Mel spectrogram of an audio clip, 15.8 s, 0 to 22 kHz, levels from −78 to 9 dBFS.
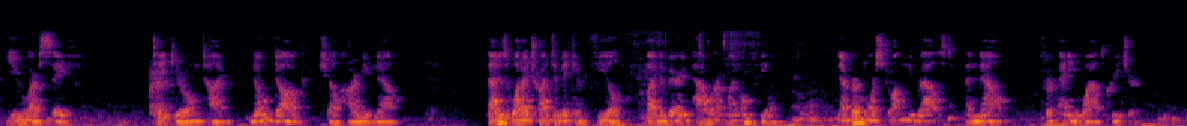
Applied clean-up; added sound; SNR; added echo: classical method WPE with log-MMSE.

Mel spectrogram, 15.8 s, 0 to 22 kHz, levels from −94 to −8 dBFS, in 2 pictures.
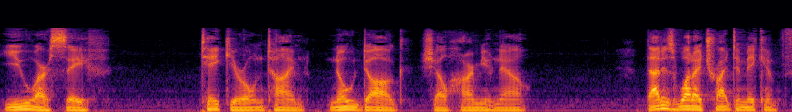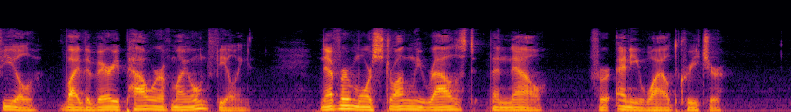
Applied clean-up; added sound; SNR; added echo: none; none; none; none.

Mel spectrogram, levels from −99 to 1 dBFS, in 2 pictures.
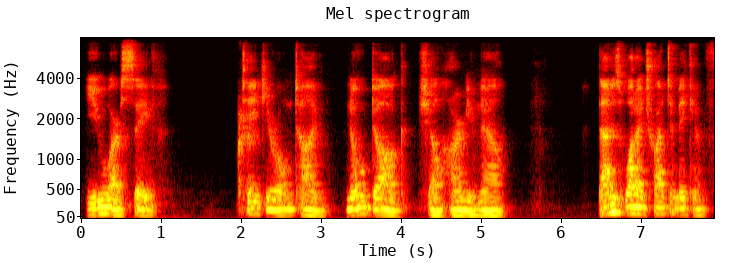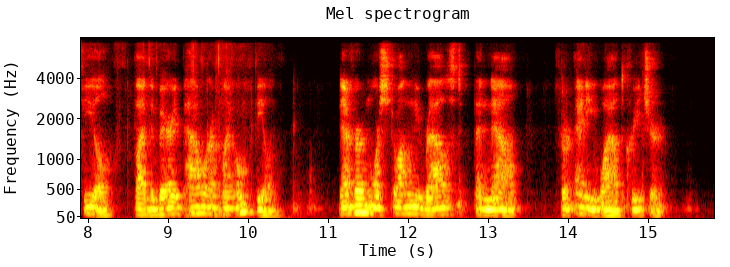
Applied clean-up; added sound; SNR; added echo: neural mask model DeepFilterNet 3.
